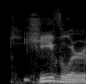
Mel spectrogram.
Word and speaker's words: Kylver: Kylver stone, k y l v e r stone, found in Gotland, Sweden Sweden or Goatland, Sweden.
